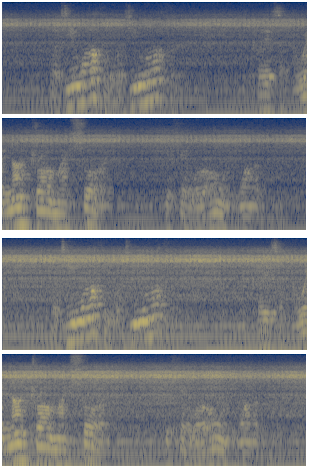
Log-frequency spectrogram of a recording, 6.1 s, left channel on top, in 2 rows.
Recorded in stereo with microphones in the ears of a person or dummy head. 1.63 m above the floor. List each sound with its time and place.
0.5 s a man speaking: centre (ahead or behind), 5 m; by 2.8 s 30° right (ahead or behind), 4.5 m
2.9 s a man speaking: 25° right (ahead or behind), 2.5 m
